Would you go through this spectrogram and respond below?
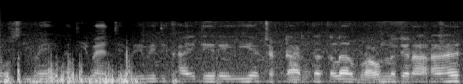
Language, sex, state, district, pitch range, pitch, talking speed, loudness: Hindi, male, Chhattisgarh, Raipur, 125-130 Hz, 130 Hz, 180 wpm, -17 LUFS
